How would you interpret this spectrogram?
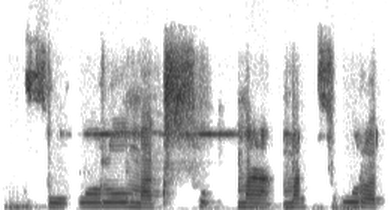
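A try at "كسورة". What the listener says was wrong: Tanwin ya. Maksuratun.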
